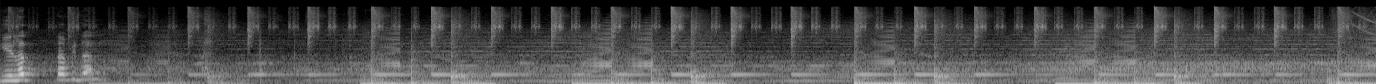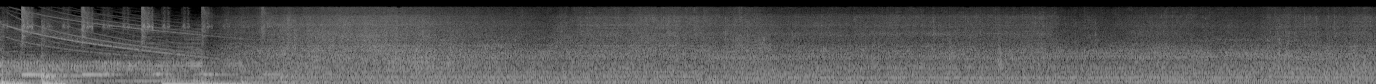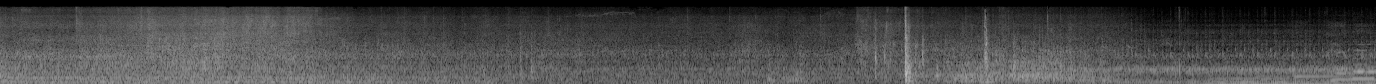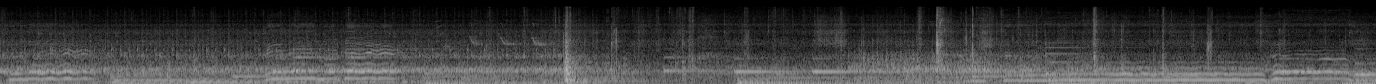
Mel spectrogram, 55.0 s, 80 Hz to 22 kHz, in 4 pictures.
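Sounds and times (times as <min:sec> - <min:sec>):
background music with deep bass: 0:00.0 - 0:17.2, 0:39.3 - 0:55.0
vehicle driving heard from inside: 0:15.4 - 0:35.2, 0:37.8 - 0:55.0.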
